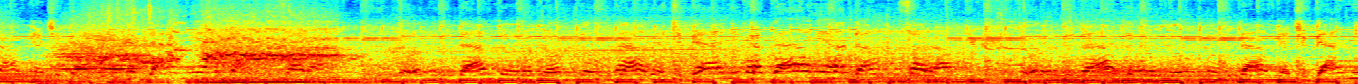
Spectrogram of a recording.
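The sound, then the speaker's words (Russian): Tires screech and skid as a Ford car speeds in reverse through an intersection, a loud continuous roar of engine and squealing rubber with a sharp burst near the start. “Форд задом проносится через перекресток, чудом избежав аварии.”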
